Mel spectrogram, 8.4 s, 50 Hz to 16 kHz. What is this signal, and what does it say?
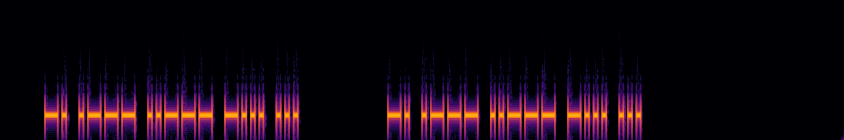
Morse code, heard as a keyed tone, about 27 wpm, 700 Hz. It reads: NJ2BS NJ2BS
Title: USA Call Signs - 5 Characters - Repeated 3x - 28wpm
